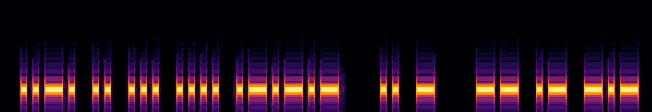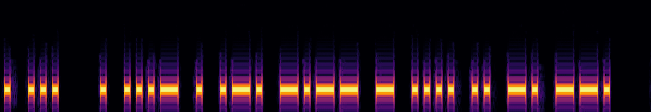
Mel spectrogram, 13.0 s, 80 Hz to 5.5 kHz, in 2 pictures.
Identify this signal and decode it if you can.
Morse code, heard as a keyed tone, about 20 wpm, 600 Hz. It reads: FISH. IT MAKES EVERYTHING
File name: the old man and the sea part 2 20wpm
